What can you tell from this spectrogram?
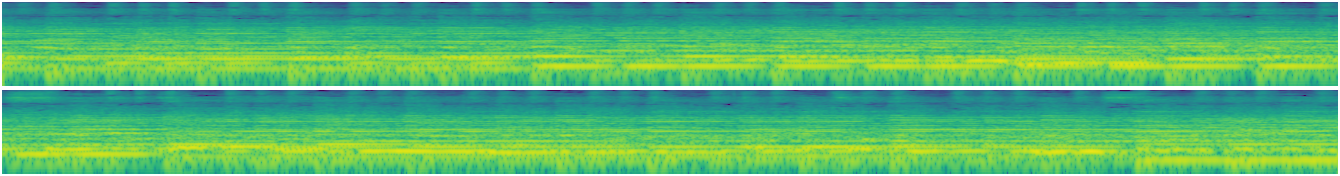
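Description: Loud music playing, a melody of long held notes over a steady backing.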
